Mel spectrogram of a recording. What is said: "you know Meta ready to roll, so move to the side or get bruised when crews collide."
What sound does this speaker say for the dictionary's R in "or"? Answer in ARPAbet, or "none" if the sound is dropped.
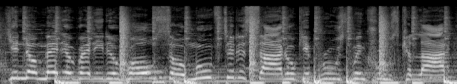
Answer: L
